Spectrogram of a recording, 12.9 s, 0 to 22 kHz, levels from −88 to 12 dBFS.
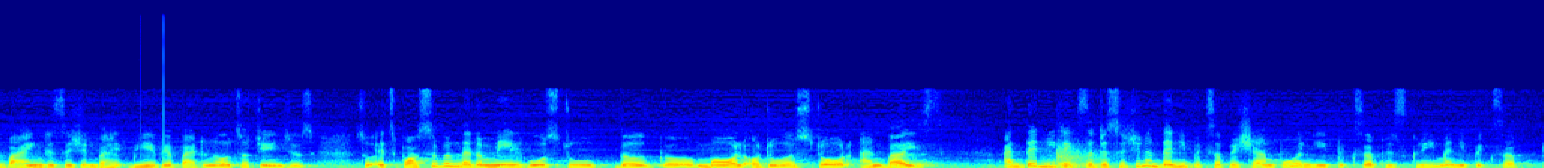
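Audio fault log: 1.17–1.75 s, CD scratch ticks: four short ticks in just over half a second, the longest lasting about a millisecond. A blemish on the disc surface spoils more data than the player's error correction can restore, and the damage returns once per revolution. Each time, the player fills the gap by interpolating or briefly muting the affected samples, so the sound is punctuated by a regular train of tiny clicks rather than one isolated pop.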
